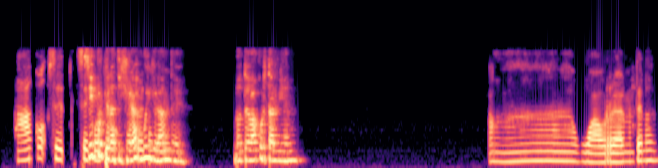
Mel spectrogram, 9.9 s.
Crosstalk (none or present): present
